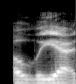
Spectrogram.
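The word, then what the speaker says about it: Alliya: hour to hour all right moving on to Aaliyah and sha interesting uhuh Aaliyah is that how you say her name it's Ayah yeah okay so you picked your name yeah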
